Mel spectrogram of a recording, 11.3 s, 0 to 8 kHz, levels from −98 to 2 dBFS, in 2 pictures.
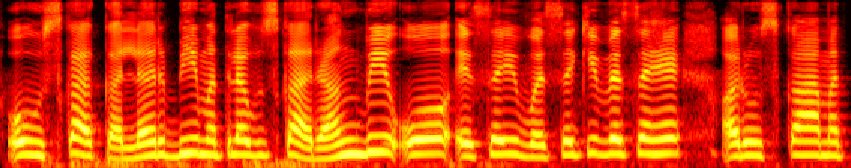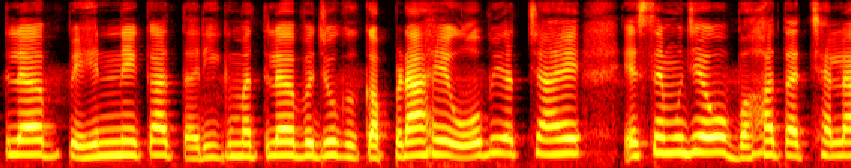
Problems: constant background noise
